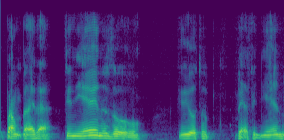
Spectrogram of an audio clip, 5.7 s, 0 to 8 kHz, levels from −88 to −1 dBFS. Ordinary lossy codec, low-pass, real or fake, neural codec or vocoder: none; 7.2 kHz; fake; codec, 44.1 kHz, 7.8 kbps, DAC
